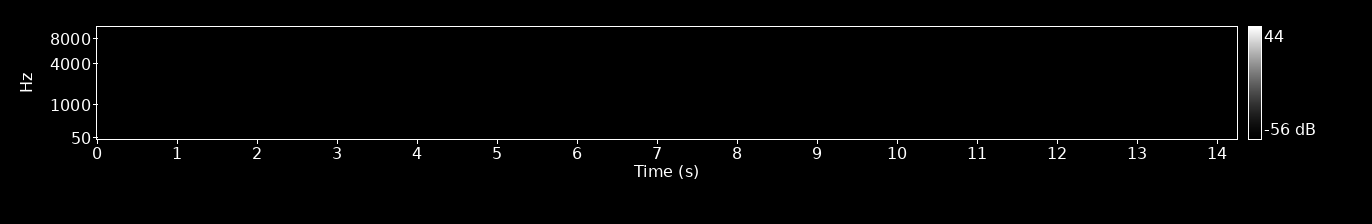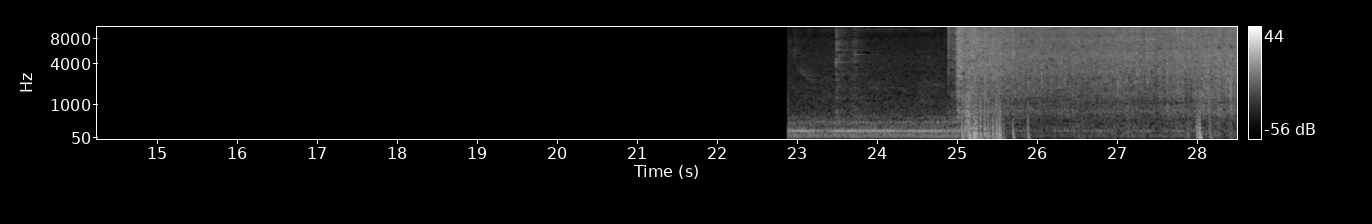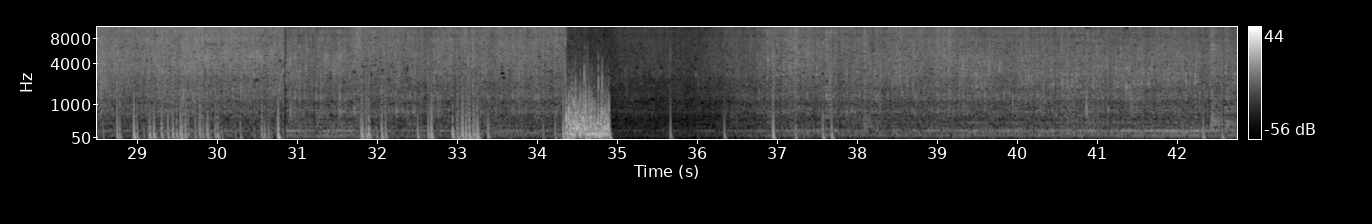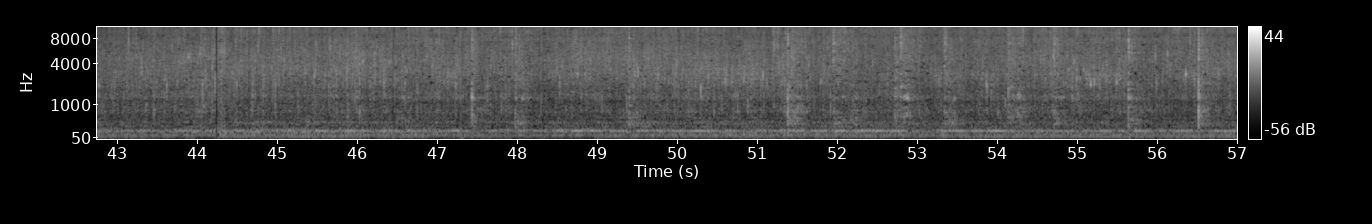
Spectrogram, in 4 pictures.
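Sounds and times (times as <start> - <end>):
low steady hum: 22.9 - 29.7
meat sizzling in hot oil: 24.9 - 57.0
spatula scraping a pan: 51.2 - 56.8.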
